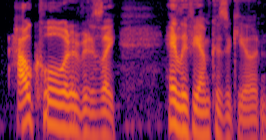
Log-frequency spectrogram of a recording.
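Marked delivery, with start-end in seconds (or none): 1.6-2.7 very quiet, low, hushed, understated delivery. Imagining Kozuki Oden greeting Luffy, very quiet. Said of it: "Just like very quietly".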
